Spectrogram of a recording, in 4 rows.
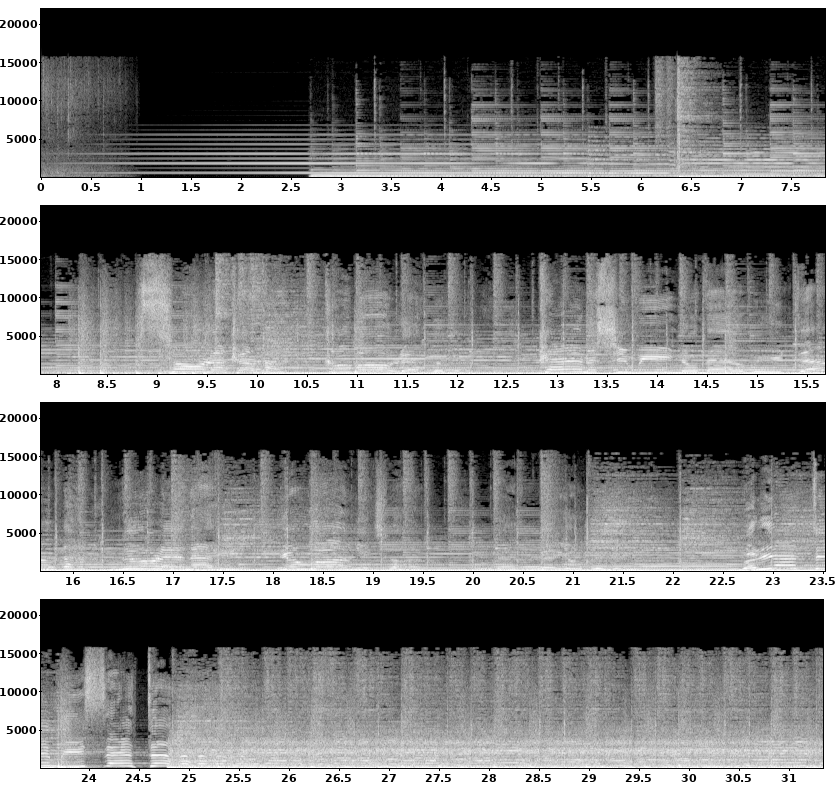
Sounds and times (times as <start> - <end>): Music: 0.3 - 31.3.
